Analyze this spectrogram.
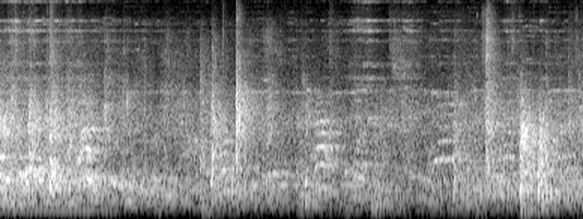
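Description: An audience murmurs and shifts in seats.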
